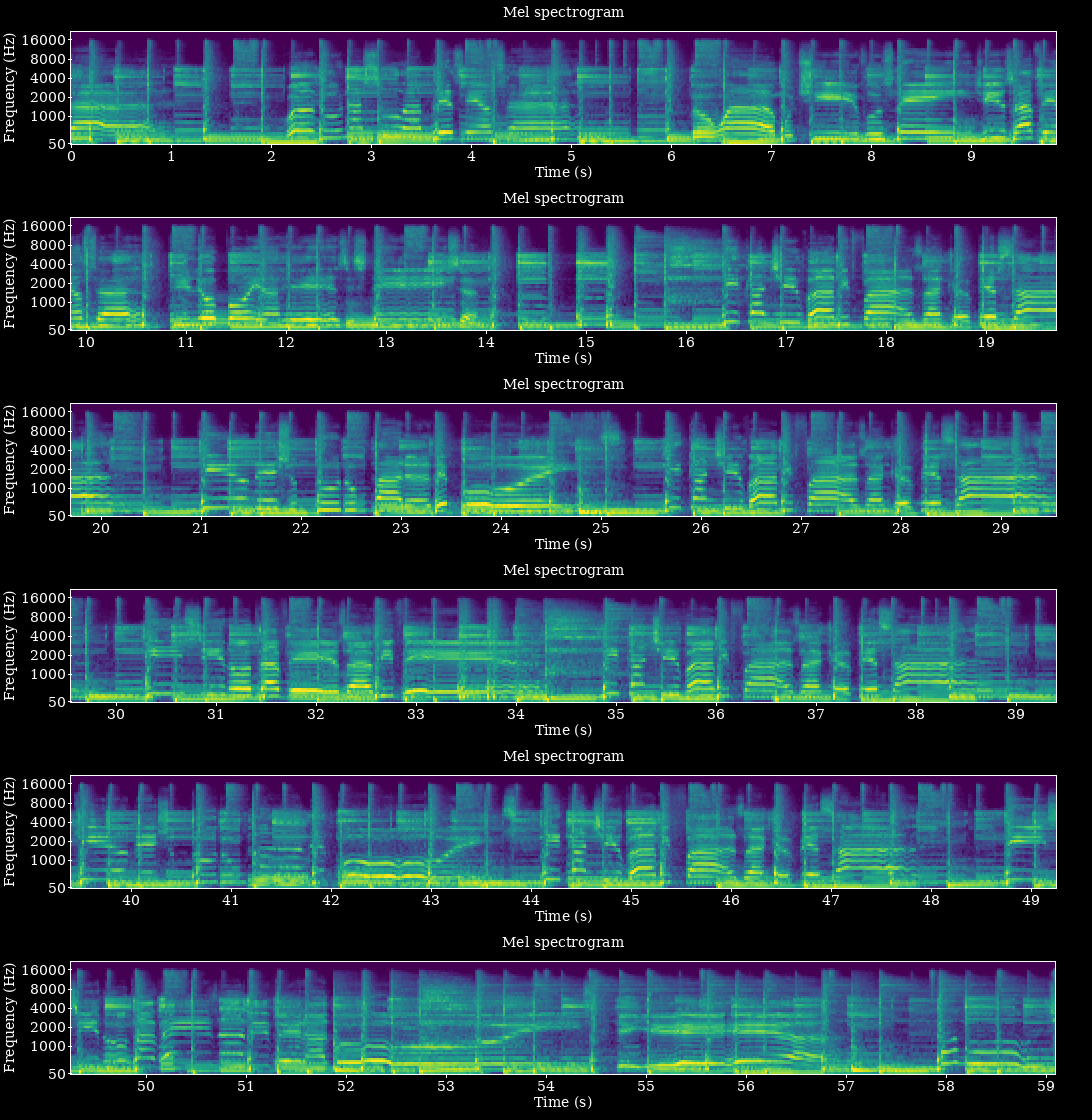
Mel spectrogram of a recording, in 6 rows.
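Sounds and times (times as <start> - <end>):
drum kit: 0.0 - 59.0
electric bass: 0.0 - 59.0
electric guitar: 0.0 - 59.0.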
